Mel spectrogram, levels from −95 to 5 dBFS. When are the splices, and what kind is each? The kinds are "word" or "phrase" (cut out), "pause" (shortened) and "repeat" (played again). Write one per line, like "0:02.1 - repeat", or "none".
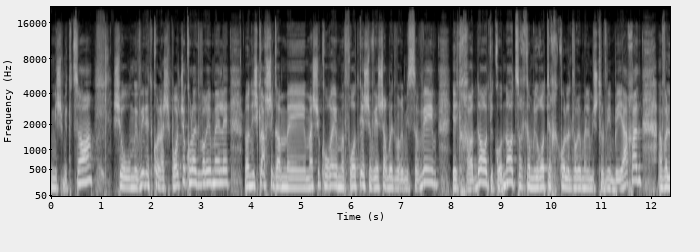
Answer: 0:08.7 - word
